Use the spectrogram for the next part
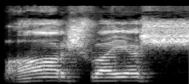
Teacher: विसर्ग के बाद श है तो विसर्ग का प्रोनाउंसिएशन श की तरह होगा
